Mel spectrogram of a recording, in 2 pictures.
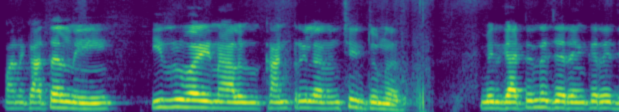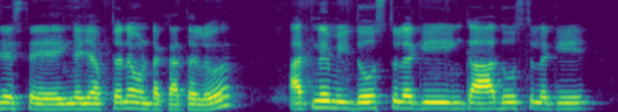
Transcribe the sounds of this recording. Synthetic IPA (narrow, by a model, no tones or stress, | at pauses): mɐnɐkɐt̪ɐlɐni | iɾuʋɐjnaːluɡukɐɳʈɾiːlɐnuɲt͡ʃiːɳʈunːaːɾu | miːɾuɡɐʈːinɐd͡ʒɐɾɛŋkɐɾeːd͡ʒt͡ʃeːst̪e̞ːiŋkaːt͡ʃɛp̚t̪aːneːuɳʈaːkɐt̪ɐlu | ɐ̰ʈneːmiːd̪o̞ːst̪ulɐk̬iːŋkaːaːd̪o̞ːst̪ulɐki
